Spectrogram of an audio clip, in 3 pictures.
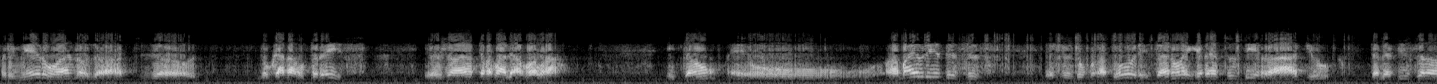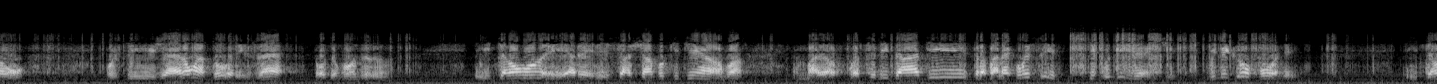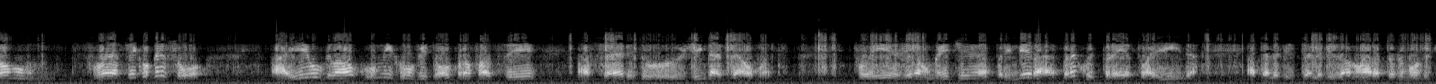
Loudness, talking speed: -19 LUFS, 115 wpm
